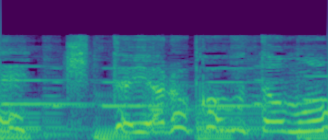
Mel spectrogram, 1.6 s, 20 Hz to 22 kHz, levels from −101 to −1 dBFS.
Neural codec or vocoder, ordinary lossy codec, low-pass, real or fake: none; none; none; real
